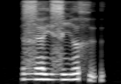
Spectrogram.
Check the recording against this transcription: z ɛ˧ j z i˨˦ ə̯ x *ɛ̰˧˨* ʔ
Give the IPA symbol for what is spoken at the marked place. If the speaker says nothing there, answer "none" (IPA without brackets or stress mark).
ɨ̰˧˨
